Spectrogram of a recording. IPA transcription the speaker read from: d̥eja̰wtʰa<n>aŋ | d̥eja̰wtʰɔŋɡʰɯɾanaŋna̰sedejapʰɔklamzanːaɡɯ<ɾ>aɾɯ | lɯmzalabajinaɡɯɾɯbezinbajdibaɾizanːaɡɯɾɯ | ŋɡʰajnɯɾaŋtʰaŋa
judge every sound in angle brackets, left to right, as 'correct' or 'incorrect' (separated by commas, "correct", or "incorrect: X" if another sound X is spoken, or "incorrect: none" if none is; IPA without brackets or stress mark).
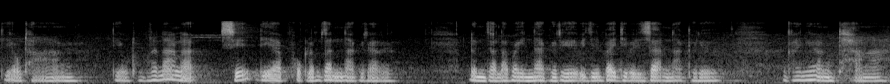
incorrect: ŋ, correct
